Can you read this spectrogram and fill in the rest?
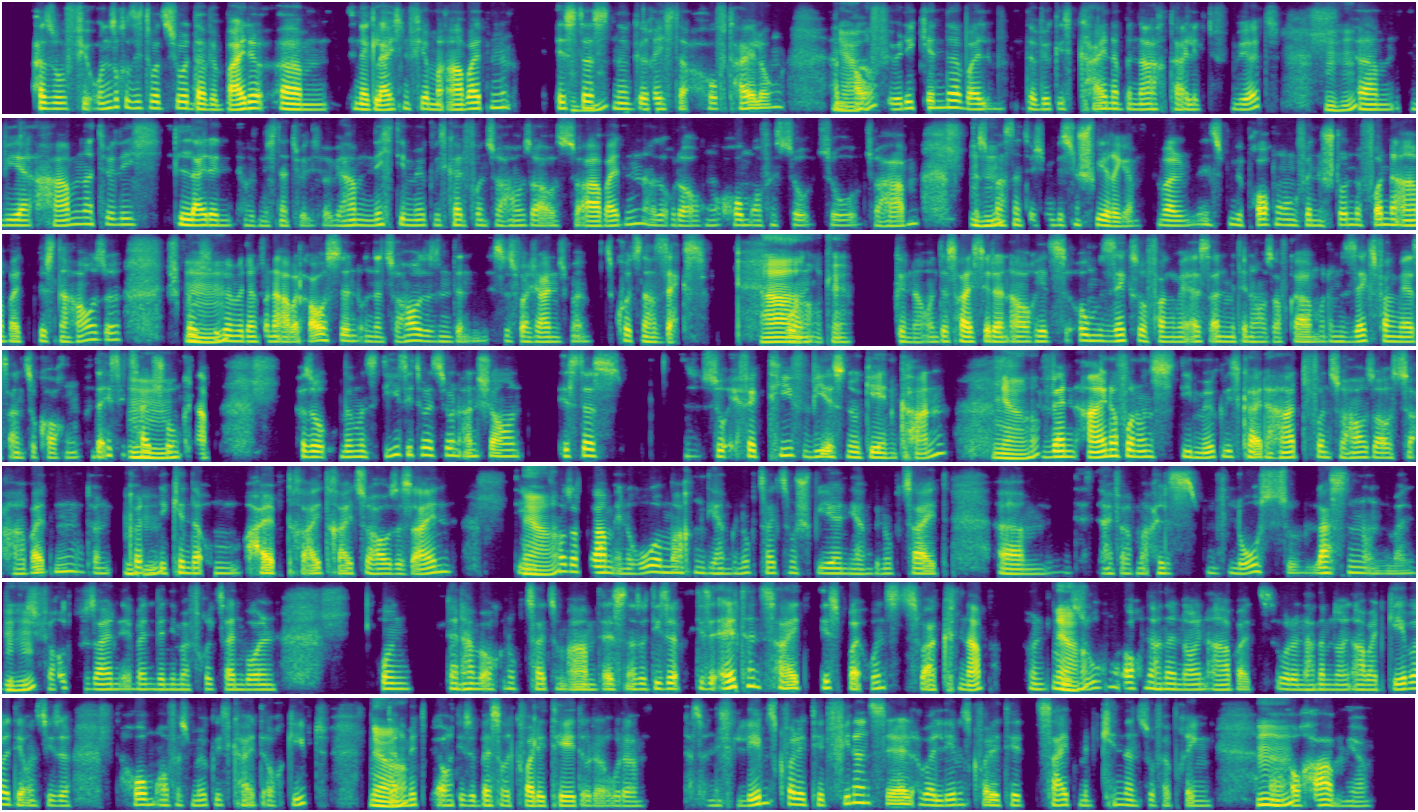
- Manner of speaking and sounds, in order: none
- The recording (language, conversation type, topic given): German, podcast, Wie teilt ihr Elternzeit und Arbeit gerecht auf?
